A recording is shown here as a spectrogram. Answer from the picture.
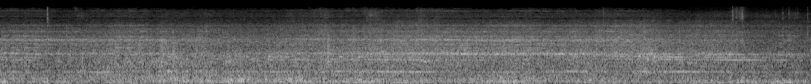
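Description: Passing BLS Stadler KISS double-deck electric multiple unit: a steady rolling rumble of wheels on rail, with a faint high whine running over it.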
